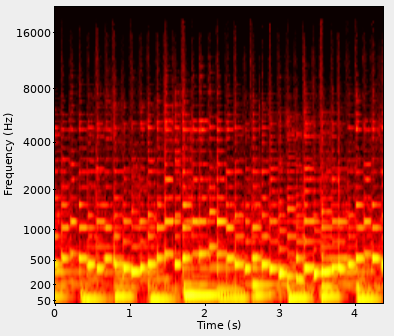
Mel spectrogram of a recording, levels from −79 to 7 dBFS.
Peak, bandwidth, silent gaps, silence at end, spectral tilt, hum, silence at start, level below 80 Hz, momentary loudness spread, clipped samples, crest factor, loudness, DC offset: -4 dBFS; 13.5 kHz; none; 0 s; -7.5 dB/octave; none; 0 s; -24 dBFS; 4 LU; under 0.1%; 12 dB; -18 LUFS; under 0.1%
